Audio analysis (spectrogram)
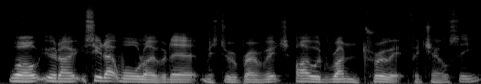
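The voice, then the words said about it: Bad imitation of another person's voice. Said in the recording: “That was a very bad impersonation of Ron”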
